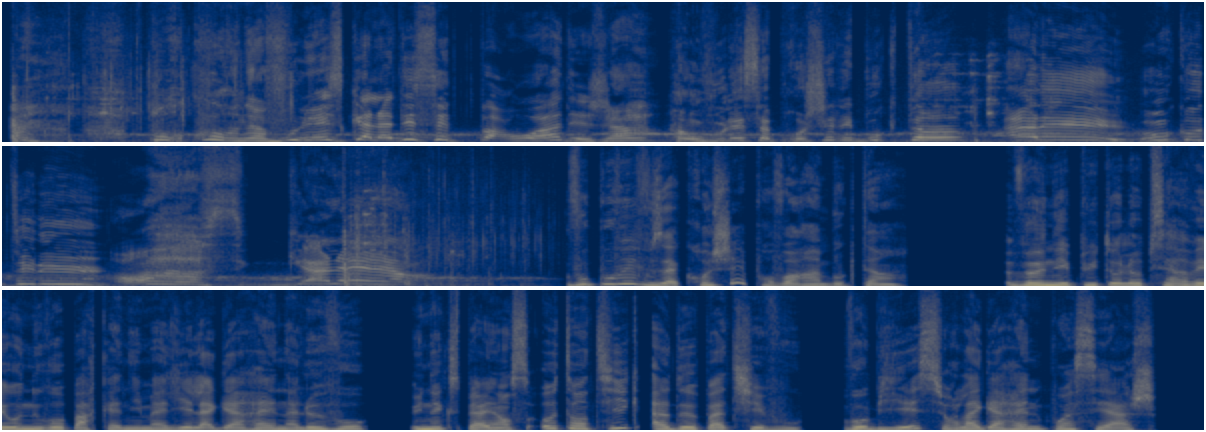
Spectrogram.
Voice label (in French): campagne communication spot radio; la garenne; bouquetin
